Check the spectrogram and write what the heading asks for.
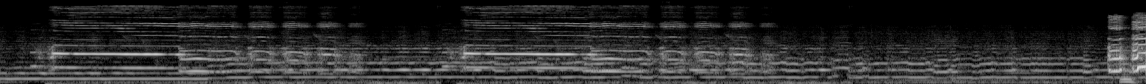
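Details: Kokok balenggek rooster from Solok, West Sumatra, crowing in the "Sigayuang luluah" style. Long, sustained, ringing tones step up and down in pitch, with overlapping voices and a sharp burst at the end.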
